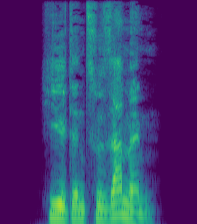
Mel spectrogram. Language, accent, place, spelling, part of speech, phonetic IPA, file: German, Germany, Berlin, hielten zusammen, verb, [ˌhiːltn̩ t͡suˈzamən], De-hielten zusammen.ogg
- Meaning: inflection of zusammenhalten: 1. first/third-person plural preterite 2. first/third-person plural subjunctive II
